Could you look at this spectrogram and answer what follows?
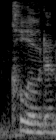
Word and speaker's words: Culloden: I also wonder, you talked about earlier how after Culloden, I believe I'm pronouncing that correctly.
